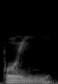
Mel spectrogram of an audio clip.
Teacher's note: the lips are rounded. So they're drawn together.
